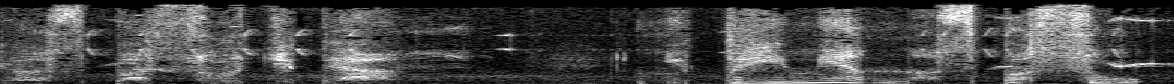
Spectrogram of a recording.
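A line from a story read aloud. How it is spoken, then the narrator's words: Girl's whisper. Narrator (Russian): шепнула девочка ему на ухо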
